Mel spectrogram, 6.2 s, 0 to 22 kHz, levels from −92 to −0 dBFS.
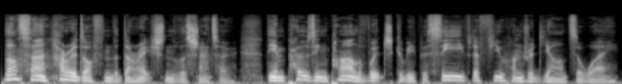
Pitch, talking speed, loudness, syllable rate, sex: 110 Hz, 210 wpm, -22 LUFS, 5.7 syllables/s, male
